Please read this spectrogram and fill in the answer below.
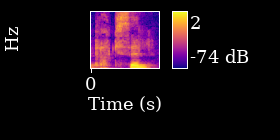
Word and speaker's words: Bruxelles: est-ce que ça ressemble à comme un peu, entre grosses guillemets, Bruxelles?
